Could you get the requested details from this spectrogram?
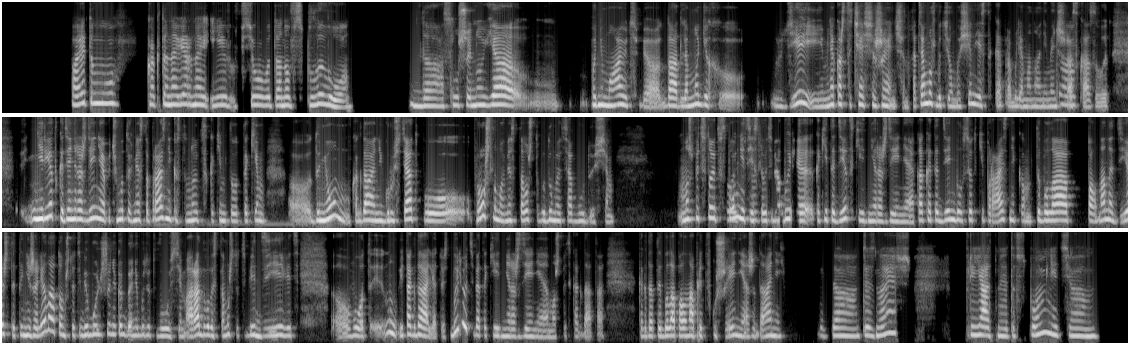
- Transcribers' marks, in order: put-on voice: "больше никогда не будет восемь"
- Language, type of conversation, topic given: Russian, advice, Как справиться с навязчивыми негативными мыслями, которые подрывают мою уверенность в себе?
